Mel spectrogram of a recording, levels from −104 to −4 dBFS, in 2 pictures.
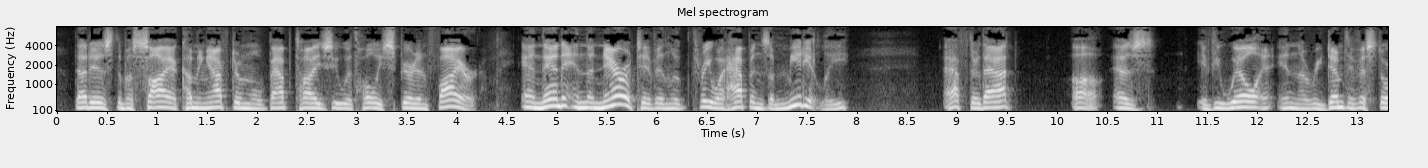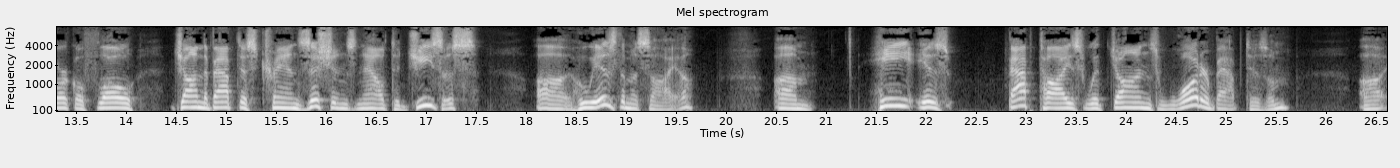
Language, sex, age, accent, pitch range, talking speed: English, male, 60-79, American, 155-190 Hz, 135 wpm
